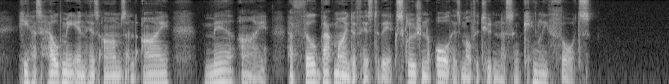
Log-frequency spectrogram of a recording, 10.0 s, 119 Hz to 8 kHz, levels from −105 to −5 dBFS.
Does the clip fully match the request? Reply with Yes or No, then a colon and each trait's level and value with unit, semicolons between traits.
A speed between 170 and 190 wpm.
No: average, 160 wpm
